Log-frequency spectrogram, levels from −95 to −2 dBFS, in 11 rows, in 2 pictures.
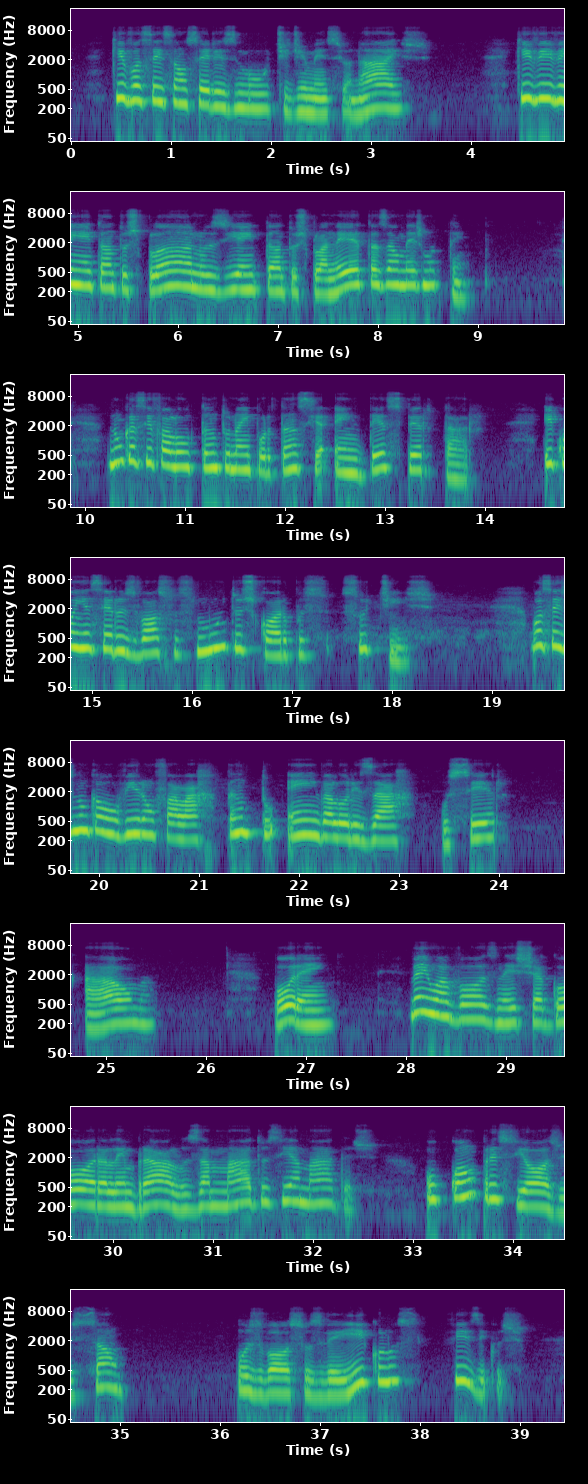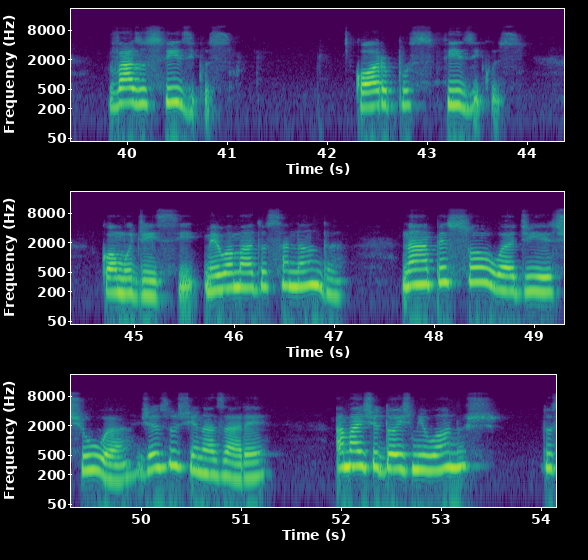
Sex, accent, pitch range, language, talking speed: female, Brazilian, 205-275 Hz, Portuguese, 95 wpm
